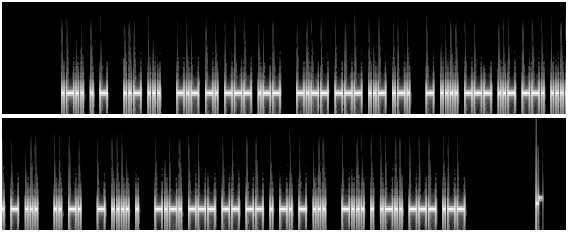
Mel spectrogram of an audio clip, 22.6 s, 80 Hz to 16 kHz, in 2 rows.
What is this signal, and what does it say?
Morse code, heard as a keyed tone, about 25 wpm, 700 Hz. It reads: LET US KNOW YOUR THOUGHTS IN THE COMMENTS BELOW
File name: Sets of 9 Words - 25wpm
